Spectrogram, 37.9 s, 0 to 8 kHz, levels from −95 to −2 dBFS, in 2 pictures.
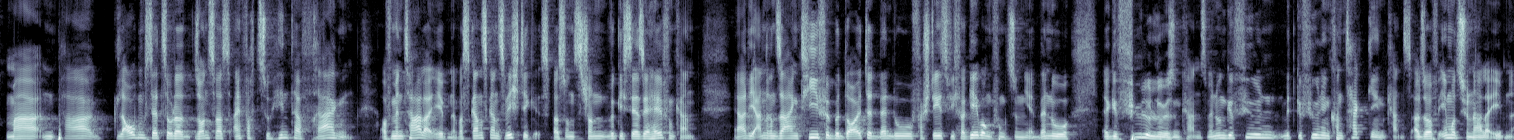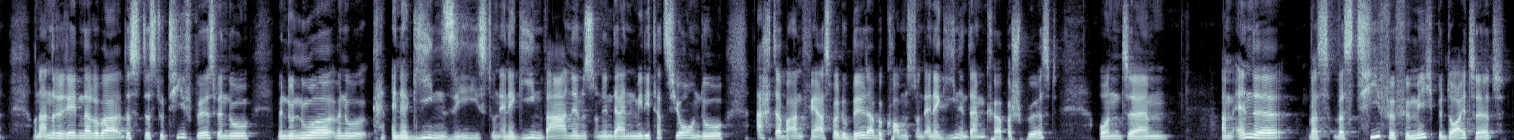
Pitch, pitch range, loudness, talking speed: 130 Hz, 120-140 Hz, -17 LUFS, 165 wpm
